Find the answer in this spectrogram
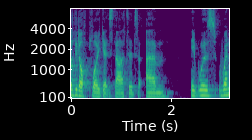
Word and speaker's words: Offploy: I hesitate because I'm not quite sure I'm pronouncing it correctly. Offploy gets started. Is that right? Offploy, yeah.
